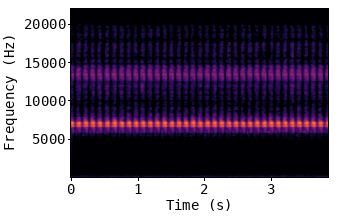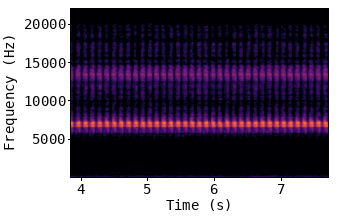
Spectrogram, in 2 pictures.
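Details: Night cricket for sleep, chirping in a relentless, evenly spaced series of high, ringing pulses, about eight each second, with a dim low-frequency hum underneath.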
